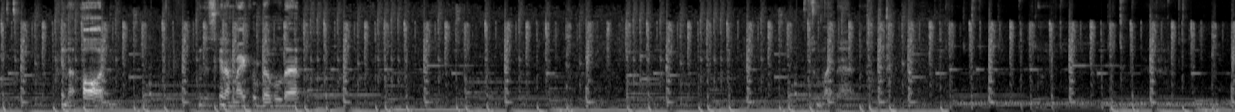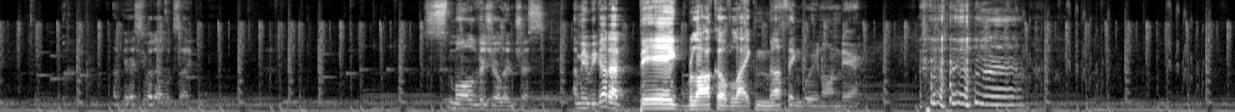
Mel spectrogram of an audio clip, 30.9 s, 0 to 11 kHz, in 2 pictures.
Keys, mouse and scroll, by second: 0.1 alt+shift+click, 2.6 ctrl+b, 10.5 shift+middle click, 11.0 Tab, 11.4 scroll down 1, 11.4-11.7 scroll down 1, 11.8 shift+middle click, 12.3 middle click, 12.8 middle click, 13.3 shift+middle click, 14.2 middle click, 14.6-15.7 shift+middle drag, 17.8 click, 18.9 middle click, 19.3-19.6 scroll down 2, 19.8 middle click, 20.4 shift+middle click, 21.0 middle click, 28.7 middle click, 29.2 shift+middle click, 30.0-30.8 shift+middle drag.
